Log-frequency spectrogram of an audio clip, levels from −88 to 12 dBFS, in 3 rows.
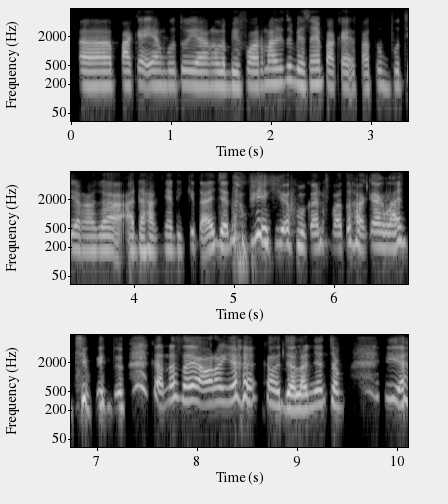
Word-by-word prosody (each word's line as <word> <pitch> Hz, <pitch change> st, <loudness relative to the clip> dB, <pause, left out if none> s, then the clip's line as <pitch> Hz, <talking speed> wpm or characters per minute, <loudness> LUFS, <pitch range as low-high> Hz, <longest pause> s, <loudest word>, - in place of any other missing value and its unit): eee, 185 Hz, 0 st, +2 dB
pakai 195 Hz, 0 st, -3 dB
yang 190 Hz, -, -7 dB
butuh 190 Hz, +1 st, -7 dB
yang 185 Hz, -1 st, -2 dB
lebih 180 Hz, -1 st, -3 dB
formal 195 Hz, +3 st, -1 dB
itu 215 Hz, +3 st, -4 dB
biasanya 205 Hz, 0 st, -2 dB
pakai 180 Hz, -2 st, -4 dB
sepatu 170 Hz, +4 st, -9 dB
boot 190 Hz, +1 st, -10 dB
yang 185 Hz, -2 st, -3 dB
agak 175 Hz, 0 st, +1 dB
ada 170 Hz, -1 st, -2 dB
haknya 180 Hz, +2 st, -7 dB
dikit 180 Hz, +4 st, -6 dB
aja. 200 Hz, -1 st, +3 dB
Tapi 275 Hz, -, +1 dB
iya 240 Hz, -1 st, 0 dB
bukan 205 Hz, 0 st, -3 dB
suatu 195 Hz, 0 st, -4 dB
hak 185 Hz, -, +1 dB
yang 210 Hz, -1 st, +3 dB
lancip 255 Hz, -, +2 dB
itu. 235 Hz, -2 st, -2 dB, 0.3 s
Karena 325 Hz, -, +2 dB
saya 320 Hz, -4 st, +6 dB
orangnya 305 Hz, +4 st, +3 dB, 0.3 s
kalau 275 Hz, -4 st, +2 dB
jalannya 220 Hz, +3 st, +5 dB
cep 260 Hz, -5 st, +1 dB, 0.4 s
iya. 300 Hz, -6 st, +3 dB
200 Hz, 195 wpm, -19 LUFS, 185-240 Hz, 0.4 s, saya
